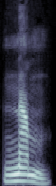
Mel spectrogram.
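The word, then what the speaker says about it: numb: আছে যে কারণে এখানে বি এর কোন সাউন্ড হবে না অর্থাৎ বি বর্ণটি এখানেও সাইলেন্ট থাকবে যেহেতু এই নিয়মটি আমরা কিছুক্ষণ আগেই শিখি তাইতো সুতরাং এন ইউ এম বি মিলে হবে নাম অর্থ হলো অবস কোনভাবেই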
